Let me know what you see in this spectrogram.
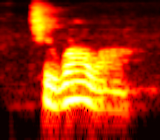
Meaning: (proper noun) 1. A city, the state capital of Chihuahua, Mexico 2. A municipality of Chihuahua, Mexico 3. A state of Mexico
- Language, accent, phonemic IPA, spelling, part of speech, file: English, Southern England, /t͡ʃɪˈwaʊ(w).ə/, Chihuahua, proper noun / noun, LL-Q1860 (eng)-Chihuahua.wav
